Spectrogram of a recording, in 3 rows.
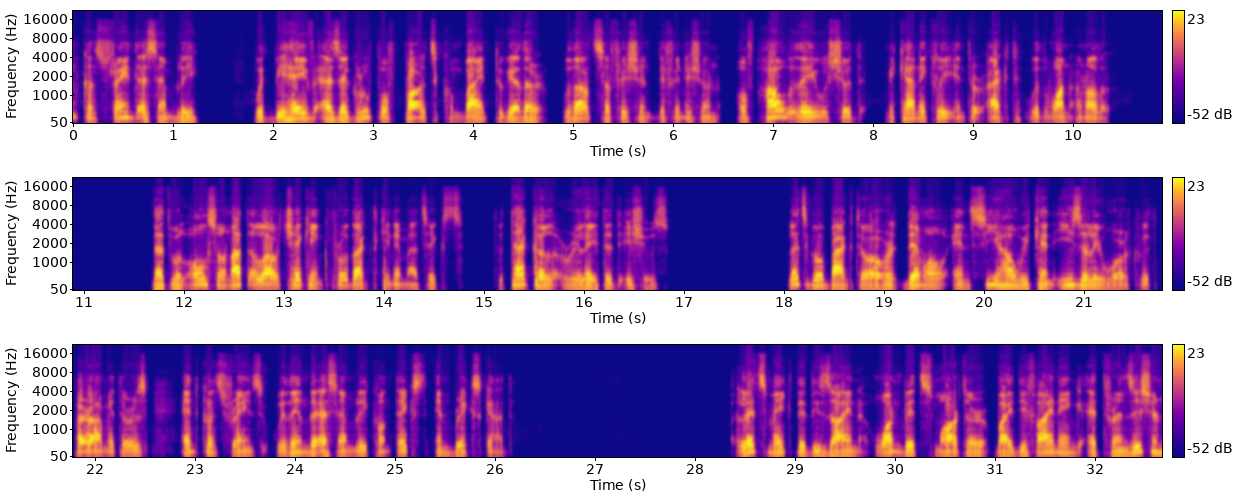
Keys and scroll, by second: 27.7 ctrl+s.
